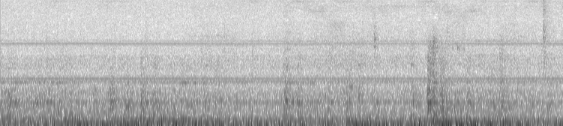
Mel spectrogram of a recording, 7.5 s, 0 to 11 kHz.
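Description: Steady rumble of a diesel train, the Resort Shirakami No. 4 on the Gonō Line between Ajigasawa and Fukaura, Japan, heard from inside a carriage as it nears Fukaura: a constant low drone with a faint whine and occasional clanks and knocks from the rails, with no talking.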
